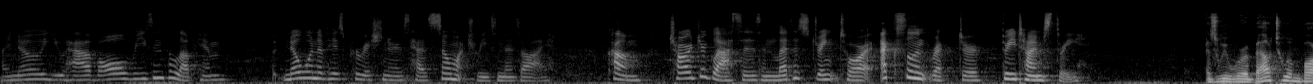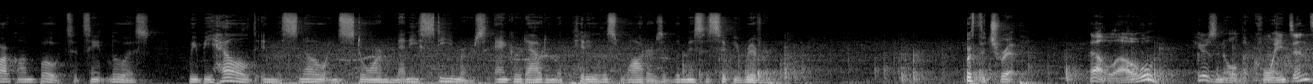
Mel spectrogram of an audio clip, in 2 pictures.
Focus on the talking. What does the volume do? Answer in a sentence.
The loudness of the talking goes up.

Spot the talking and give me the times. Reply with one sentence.
You can hear the talking from 0.0 to 10.9 s, from 12.1 to 20.9 s and from 22.8 to 26.2 s.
